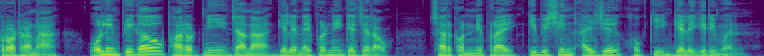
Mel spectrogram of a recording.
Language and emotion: Bodo, neutral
